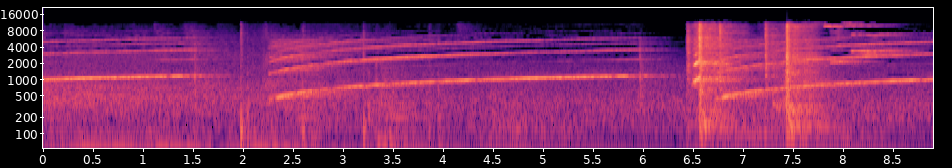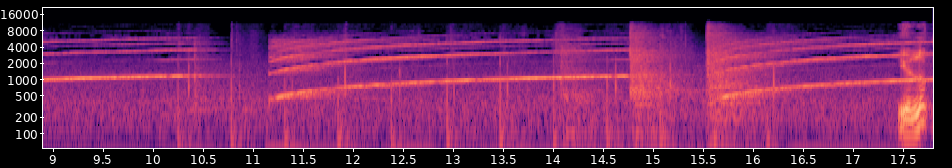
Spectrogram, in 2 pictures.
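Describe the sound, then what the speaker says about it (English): A rising-and-falling siren-style alarm rings in the Life is Strange video game, sweeping up in repeated wails about every four seconds, loud and continuous with brief bursts of noise between cycles. "please turn off that alarm since that's your job"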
